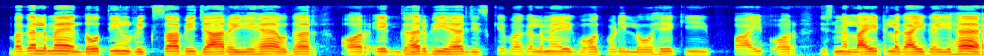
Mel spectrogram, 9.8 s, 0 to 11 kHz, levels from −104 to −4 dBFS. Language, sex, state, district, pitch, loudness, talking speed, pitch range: Hindi, male, Jharkhand, Deoghar, 145 Hz, -22 LUFS, 185 wpm, 135-150 Hz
